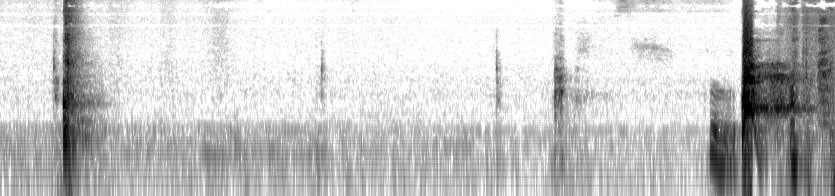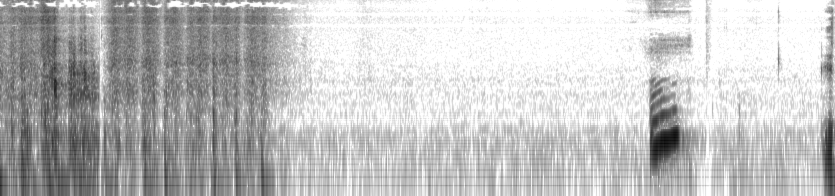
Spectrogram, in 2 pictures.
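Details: White Miniature Schnauzer dog barking by a frozen lake on a calm winter day before a snowstorm, alerting to something on the lake; a single bark, then a rough noisy burst, long quiet gaps and a short yip near the end.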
